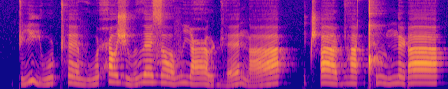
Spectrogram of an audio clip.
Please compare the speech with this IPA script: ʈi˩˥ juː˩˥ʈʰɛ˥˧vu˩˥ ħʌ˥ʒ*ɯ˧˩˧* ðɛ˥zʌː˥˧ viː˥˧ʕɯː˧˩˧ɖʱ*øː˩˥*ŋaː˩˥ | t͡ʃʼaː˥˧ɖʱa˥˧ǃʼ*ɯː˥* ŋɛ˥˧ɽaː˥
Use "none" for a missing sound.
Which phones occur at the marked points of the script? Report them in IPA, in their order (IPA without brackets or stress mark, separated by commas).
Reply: ɯ˧˩˧, ɛː˩˥, ɯː˥˧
